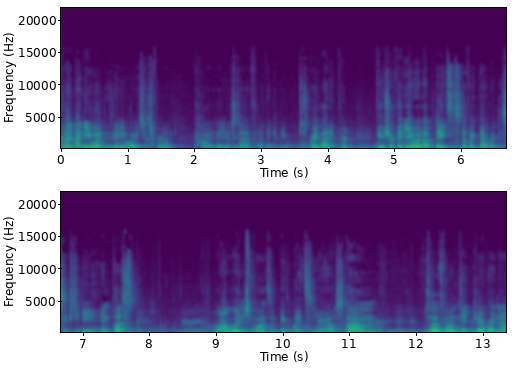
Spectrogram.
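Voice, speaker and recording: A man mumbles at a fairly quick pace and medium pitch with ordinary pitch variation, his loudness swinging widely over noticeable background noise. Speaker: vlogger and music producer. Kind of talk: casual vlog chat. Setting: at home. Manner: mumbling; halting, many fillers.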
